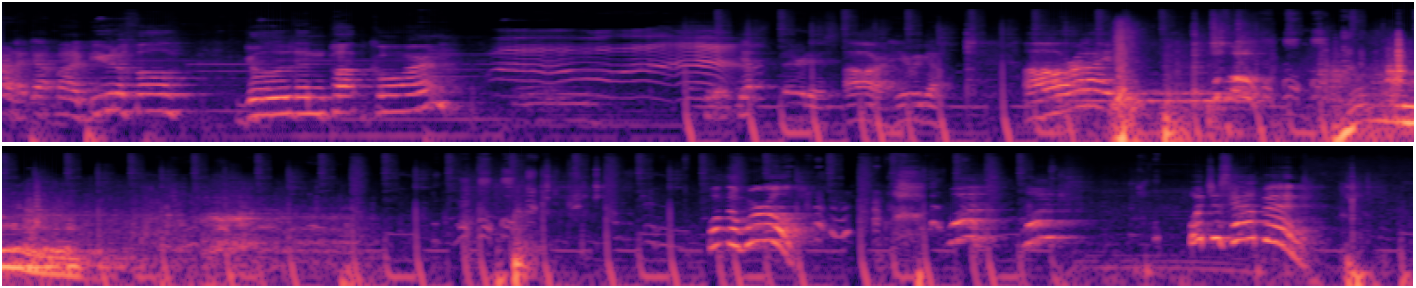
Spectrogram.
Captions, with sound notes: All right, I've got my beautiful golden popcorn. [baby babbles] Yep, there it is, all right, here we go. All right. [dad cries out] What in the world? What, what? What just happened?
